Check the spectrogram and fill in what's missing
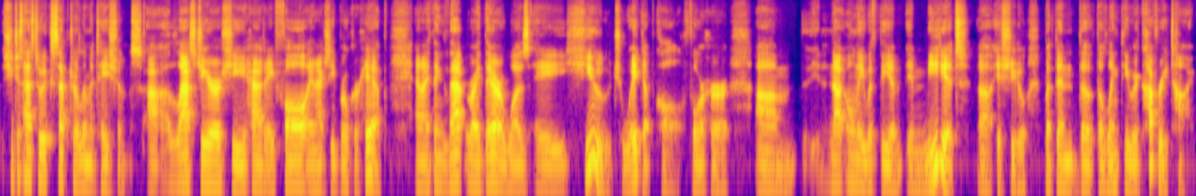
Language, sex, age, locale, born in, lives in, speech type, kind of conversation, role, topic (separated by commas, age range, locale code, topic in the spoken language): English, male, 35-39, en-US, United States, United States, conversation, advice, user, How can I start a sensitive conversation with a friend or family member without making them defensive?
